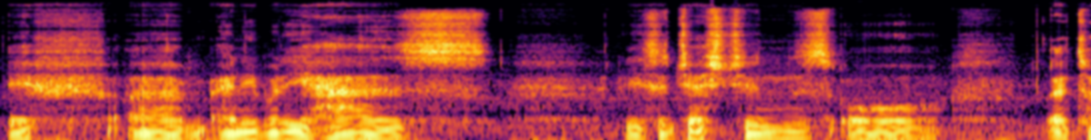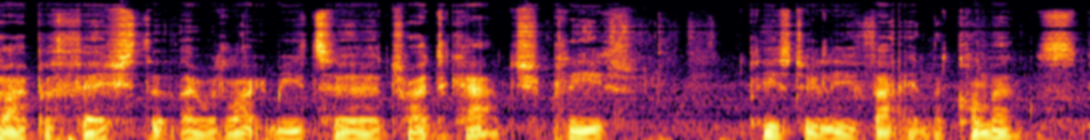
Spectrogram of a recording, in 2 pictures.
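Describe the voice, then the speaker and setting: A soft-spoken man narrating a gaming recap in a calming, hesitant ASMR style. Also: deep voice, slight background noise. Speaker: host of a cozy gaming channel.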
